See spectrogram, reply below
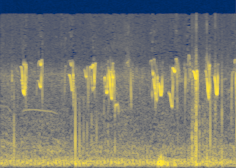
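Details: Feeding grey francolin chicks peep rapidly, with bright, clipped high notes in quick succession, some paired, and a few soft clicks and taps underneath.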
